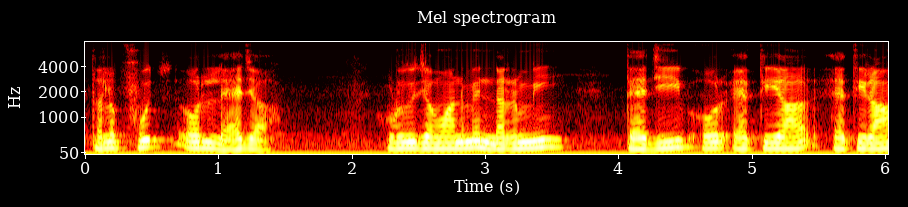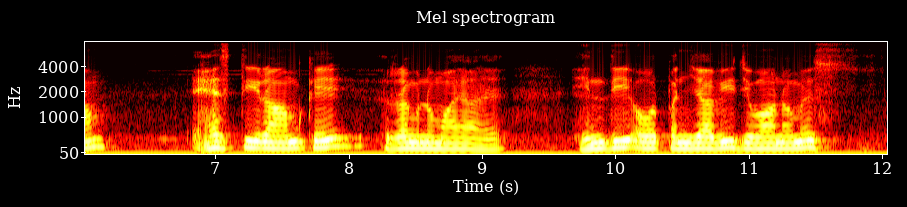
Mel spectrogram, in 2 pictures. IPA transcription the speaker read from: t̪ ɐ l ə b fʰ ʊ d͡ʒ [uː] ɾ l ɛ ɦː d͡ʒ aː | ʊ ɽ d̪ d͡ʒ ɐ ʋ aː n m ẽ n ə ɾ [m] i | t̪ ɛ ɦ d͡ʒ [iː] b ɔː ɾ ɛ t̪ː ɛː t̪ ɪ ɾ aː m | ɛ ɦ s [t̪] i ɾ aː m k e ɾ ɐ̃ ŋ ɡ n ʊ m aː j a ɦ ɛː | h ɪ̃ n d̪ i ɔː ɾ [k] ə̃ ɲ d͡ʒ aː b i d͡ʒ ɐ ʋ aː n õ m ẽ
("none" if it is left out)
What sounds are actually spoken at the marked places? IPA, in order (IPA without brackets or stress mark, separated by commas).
ɔː, m, iː, t̪, p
